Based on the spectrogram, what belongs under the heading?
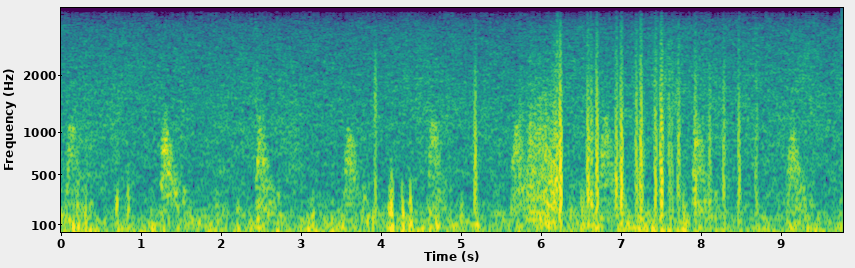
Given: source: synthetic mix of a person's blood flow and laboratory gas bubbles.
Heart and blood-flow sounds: Doppler ultrasound of blood flow; subclavian vein
no bubbles
From the record:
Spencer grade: 0 (complete lack of bubble signals)

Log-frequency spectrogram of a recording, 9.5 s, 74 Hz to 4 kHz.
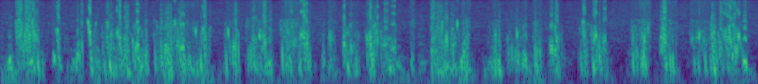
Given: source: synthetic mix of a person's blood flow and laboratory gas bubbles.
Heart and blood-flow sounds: Doppler ultrasound of blood flow; precordium
0.18-0.56 s: bubbles
0.63-0.78 s: bubbles
0.92-1.87 s: bubbles
1.90-2.65 s: bubbles
2.79-3.02 s: bubbles
3.06-3.43 s: bubbles
3.48-3.91 s: bubbles
4.01-4.20 s: bubbles
4.25-4.50 s: bubbles
4.55-4.96 s: bubbles
5.12-5.19 s: bubbles
5.37-5.88 s: bubbles
6.13-6.60 s: bubbles
6.64-6.79 s: bubbles
6.83-7.03 s: bubbles
7.22-7.60 s: bubbles
7.87-8.14 s: bubbles
8.23-8.46 s: bubbles
8.61-9.37 s: bubbles
From the record:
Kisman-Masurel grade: 333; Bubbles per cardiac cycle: rolling drumbeat, 9 or more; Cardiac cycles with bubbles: 50 to 99%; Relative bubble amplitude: loud (0.450 to 0.775); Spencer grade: 3 (all of the cardiac periods contain showers or single bubble signals, but not dominating or overriding the cardiac motion signals); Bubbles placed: anywhere in the cardiac cycle

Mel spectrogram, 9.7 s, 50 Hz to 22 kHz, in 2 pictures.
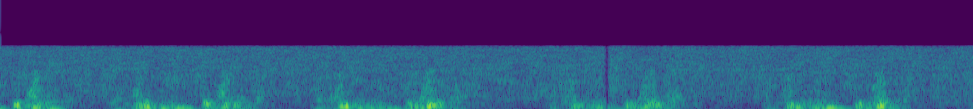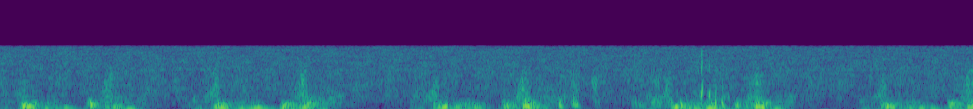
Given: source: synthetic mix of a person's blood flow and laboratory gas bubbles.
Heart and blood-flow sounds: Doppler ultrasound of blood flow; precordium
7.63-7.78 s: bubbles
7.82-7.88 s: bubbles
8.01-8.18 s: bubbles
8.24-8.53 s: bubbles
From the record:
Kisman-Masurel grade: 212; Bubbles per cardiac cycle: several, 3 to 8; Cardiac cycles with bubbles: 1 to 10%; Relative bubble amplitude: moderate (0.250 to 0.450); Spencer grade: 1 (occasional bubble signal discernible with the cardiac motion signal, with majority of cardiac periods free of bubbles); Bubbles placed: anywhere in the cardiac cycle

